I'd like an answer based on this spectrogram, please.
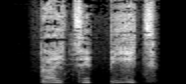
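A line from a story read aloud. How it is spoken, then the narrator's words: Whisper. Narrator (Russian): прошептала я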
